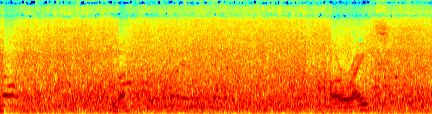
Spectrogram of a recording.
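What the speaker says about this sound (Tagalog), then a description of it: "Napakaswabe ng ilog nila dito." A river at Huyok rushes in a steady, broad wash close by, continuous throughout, with someone speaking briefly over the flowing water.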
